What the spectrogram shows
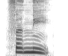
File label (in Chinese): "分泌", Chinese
